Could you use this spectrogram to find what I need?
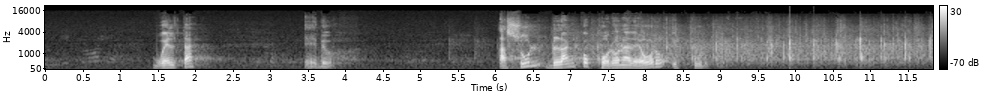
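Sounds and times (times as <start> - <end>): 
speech: 1.4 - 2.1, 3.4 - 4.0, 6.0 - 9.0
audience applauding: 7.0 - 11.8.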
